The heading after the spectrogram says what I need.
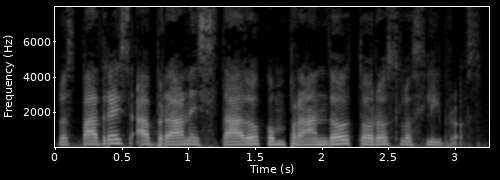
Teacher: That sentence has about 16 syllables, all more or less equal in weight. Yeah, so we don't rush through los, for example, which we rush through in We give it its English.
